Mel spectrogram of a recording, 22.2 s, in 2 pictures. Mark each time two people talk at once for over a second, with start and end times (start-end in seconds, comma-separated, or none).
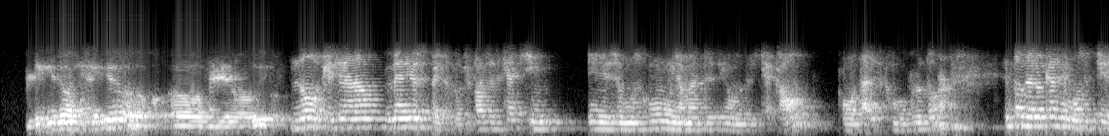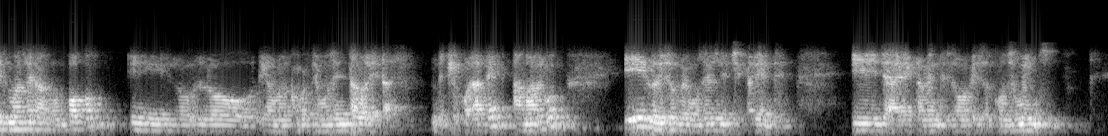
none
